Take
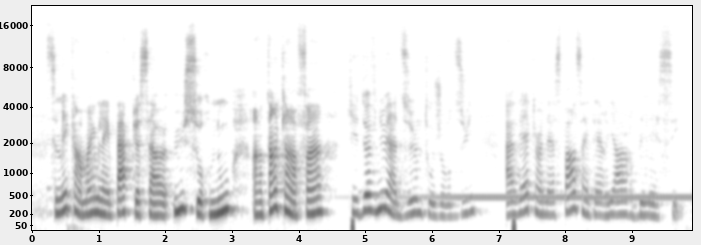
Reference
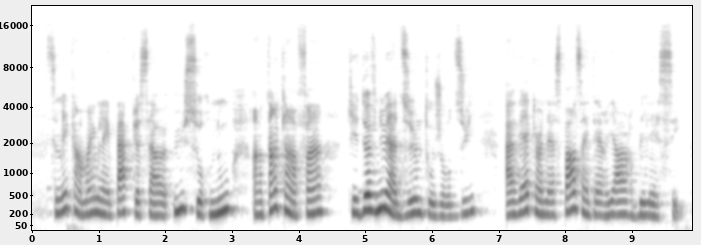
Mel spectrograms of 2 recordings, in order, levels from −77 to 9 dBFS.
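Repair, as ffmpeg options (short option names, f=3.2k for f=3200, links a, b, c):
-filter_complex "[0:a]bandreject=f=470:w=30,asplit=3[a][b][c];[a]afade=t=out:st=4.77:d=0.02[d];[b]highpass=f=140:w=0.5412,highpass=f=140:w=1.3066,afade=t=in:st=4.77:d=0.02,afade=t=out:st=4.89:d=0.02[e];[c]afade=t=in:st=4.89:d=0.02[f];[d][e][f]amix=inputs=3:normalize=0,asplit=3[g][h][i];[g]afade=t=out:st=7.19:d=0.02[j];[h]highpass=f=140:w=0.5412,highpass=f=140:w=1.3066,afade=t=in:st=7.19:d=0.02,afade=t=out:st=7.31:d=0.02[k];[i]afade=t=in:st=7.31:d=0.02[l];[j][k][l]amix=inputs=3:normalize=0,agate=range=-21dB:threshold=-42dB,asetnsamples=n=441:p=0,asendcmd='4.57 volume volume 8dB',volume=0dB"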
